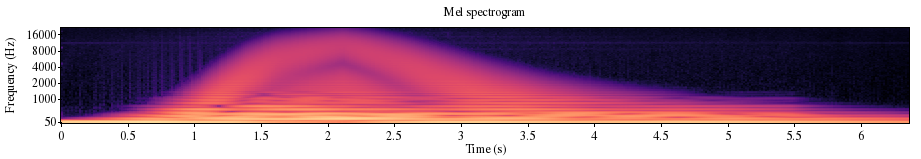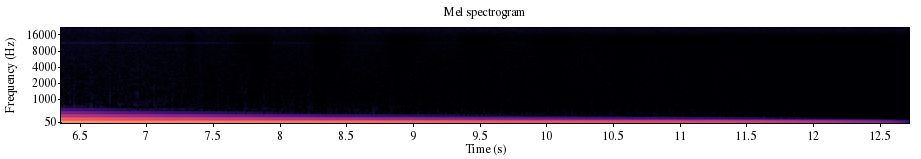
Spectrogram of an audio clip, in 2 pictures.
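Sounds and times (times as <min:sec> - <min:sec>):
Yamaha TX81Z analog synth note C2: 0:00.2 - 0:07.2.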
